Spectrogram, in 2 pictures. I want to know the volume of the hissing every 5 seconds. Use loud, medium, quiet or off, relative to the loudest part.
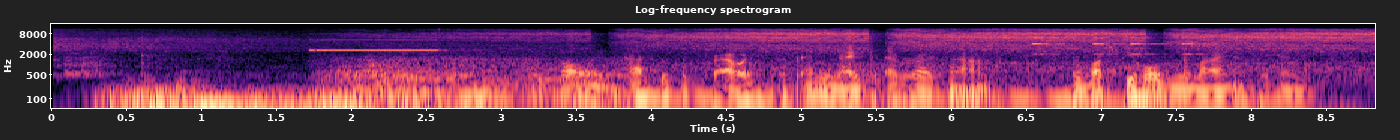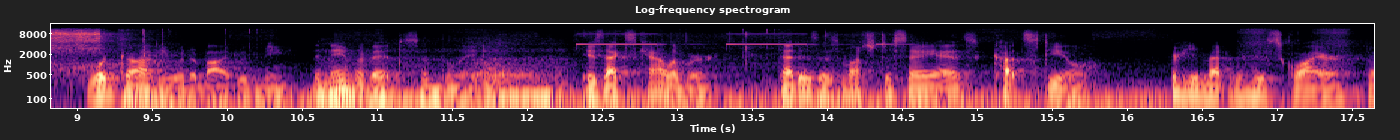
medium, loud, quiet, quiet.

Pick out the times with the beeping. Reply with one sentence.
The beeping can be heard from 1.7 to 2.7 s, from 6.5 to 7.8 s and from 12.3 to 14.6 s.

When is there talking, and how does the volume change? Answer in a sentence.
The talking can be heard from 3.0 to 17.6 s, at a steady volume.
